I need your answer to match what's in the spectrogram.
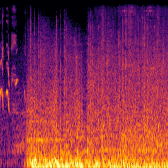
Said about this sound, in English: Oh my god, the Dutchman is coming in. Well, I believe that now is the perfect time to use these cannons.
